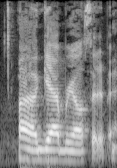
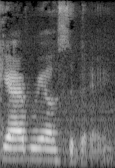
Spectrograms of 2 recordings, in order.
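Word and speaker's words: Gabourey Sidibe: Gabrielle Sidibe. Gabrielle Sidibe.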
